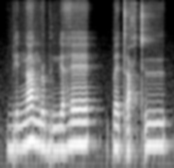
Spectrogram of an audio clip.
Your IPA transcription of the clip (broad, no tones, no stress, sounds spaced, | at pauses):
bʲ ɛ ŋ a ŋ ə˞ bʲ ʊ mʲ a ɦ ɛ | p ɛ tʼ ə ħ tʼ ʉ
